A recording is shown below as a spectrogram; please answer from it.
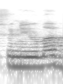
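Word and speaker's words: Fionnghuala: came up in ireland people know me as fanula but i'd say mostly in the states people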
